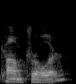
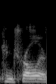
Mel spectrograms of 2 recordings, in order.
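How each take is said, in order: First: The word is pronounced carefully and deliberately. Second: The word is pronounced loosely and casually. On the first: The speaker is being careful about the title. "if I'm thinking about it, I pronounce it comptroller" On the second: The speaker is not thinking about the title. "if I'm not, or if I'm really worked up about something, I'm the controller really easy"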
